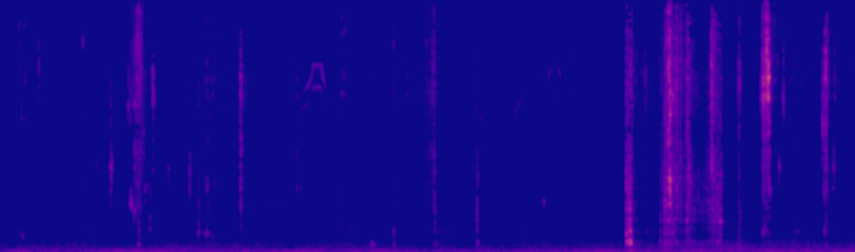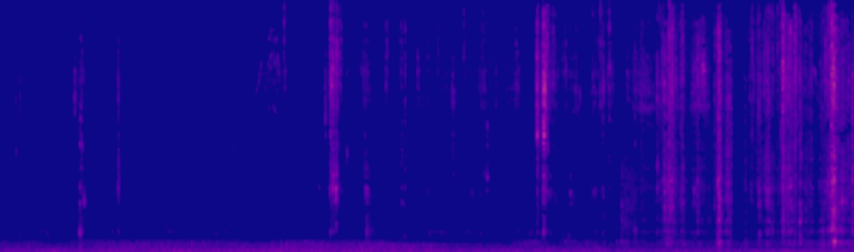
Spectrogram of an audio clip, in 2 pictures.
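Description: A person chewing a frosted Pop-Tart toaster pastry, with scattered small crunches and mouth clicks, over a steady low rumble.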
